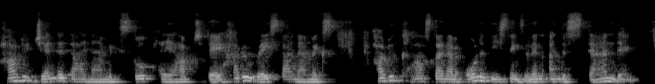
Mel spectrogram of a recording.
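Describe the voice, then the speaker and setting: The voice is dark and mellow, somewhat breathy, moving at a fairly quick pace with ordinary pitch variation. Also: man, medium pitch for a man. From South Africa. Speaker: diversity and inclusion trainer. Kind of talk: webinar Q&A. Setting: online webinar. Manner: conversational.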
